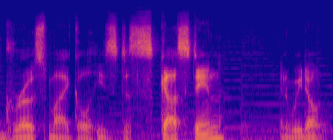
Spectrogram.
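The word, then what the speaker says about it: Gros Michel: had a good stream French speaker here it's pronounced grow Michael not gross I'm sorry but this is America and it's pronounced gross Michael he's disgusting and we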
